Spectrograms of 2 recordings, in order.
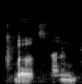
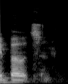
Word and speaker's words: boatswain: And if Corley's listening, I did say boatswain. – Awesome. – He's a ex-Navy, retired Navy, and he corrected me when I was pronouncing it as a boatswain.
